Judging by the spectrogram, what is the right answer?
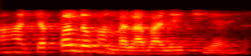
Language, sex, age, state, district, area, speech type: Maithili, female, 18-30, Bihar, Araria, rural, conversation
